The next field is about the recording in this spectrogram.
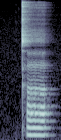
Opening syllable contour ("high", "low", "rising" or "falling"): high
